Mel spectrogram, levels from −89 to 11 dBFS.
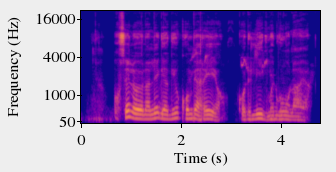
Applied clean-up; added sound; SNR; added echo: neural mask model Resemble Enhance denoiser.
